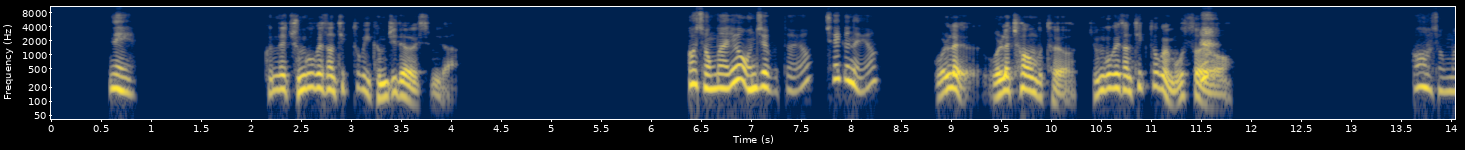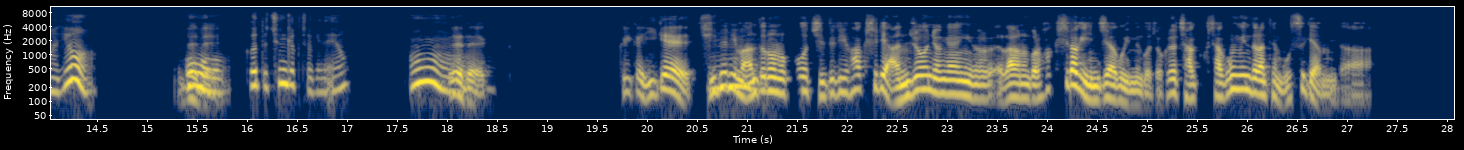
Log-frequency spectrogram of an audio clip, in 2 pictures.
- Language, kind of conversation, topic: Korean, podcast, 짧은 영상은 우리의 미디어 취향에 어떤 영향을 미쳤을까요?
- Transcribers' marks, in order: tapping; gasp; "영향이라는" said as "영향이러라는"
